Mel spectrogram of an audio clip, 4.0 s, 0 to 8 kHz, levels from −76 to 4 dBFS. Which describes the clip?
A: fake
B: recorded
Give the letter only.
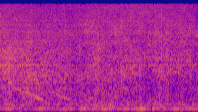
A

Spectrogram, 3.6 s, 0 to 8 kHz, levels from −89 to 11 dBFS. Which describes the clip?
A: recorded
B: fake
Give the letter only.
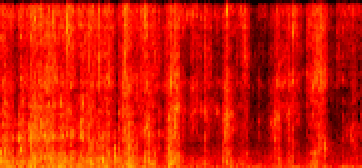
B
